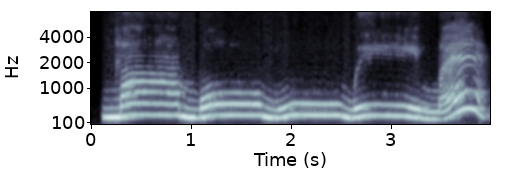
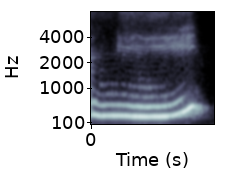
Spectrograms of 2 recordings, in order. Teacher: твердим звук м роблять голосні звуки а о у е и а м'яким його робить тільки один голосний звук і Отже якщо ви чуєте ма мо му миме тоді звук м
